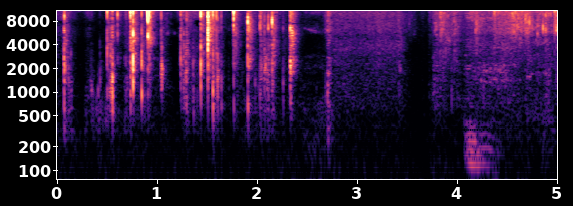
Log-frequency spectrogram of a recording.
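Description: A foil-lined trail food pouch is folded down by hand on the Appalachian Trail, giving a run of close, sharp crinkling bursts over several seconds before a quieter pause.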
